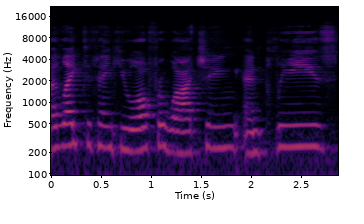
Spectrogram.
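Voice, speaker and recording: A woman with fairly even intonation over light background noise. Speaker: school district administrator. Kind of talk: welcome address. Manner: uses fillers. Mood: warm, earnest. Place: meeting room.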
